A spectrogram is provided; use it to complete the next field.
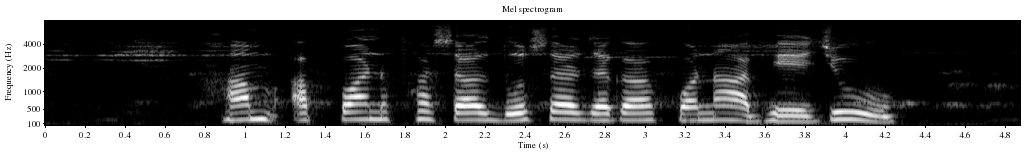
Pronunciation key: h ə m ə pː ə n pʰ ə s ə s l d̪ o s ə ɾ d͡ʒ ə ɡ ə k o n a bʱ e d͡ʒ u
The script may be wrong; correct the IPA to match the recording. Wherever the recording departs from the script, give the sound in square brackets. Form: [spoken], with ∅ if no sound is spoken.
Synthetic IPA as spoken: h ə m ə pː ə n pʰ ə s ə [∅] l d̪ o s ə ɾ d͡ʒ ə ɡ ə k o n a bʱ e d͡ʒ u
